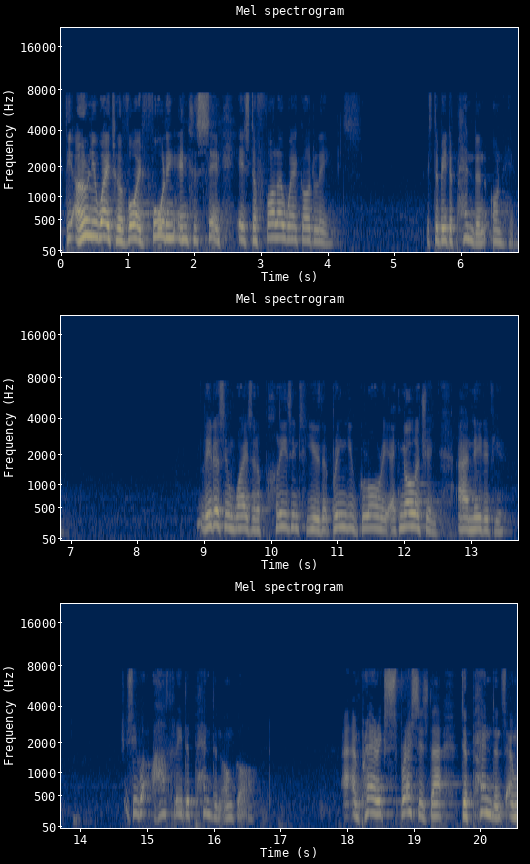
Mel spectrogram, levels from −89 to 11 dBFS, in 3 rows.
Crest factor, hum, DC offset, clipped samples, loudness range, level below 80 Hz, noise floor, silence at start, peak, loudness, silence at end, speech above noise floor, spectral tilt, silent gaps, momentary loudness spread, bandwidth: 22 dB; none; under 0.1%; under 0.1%; 10 LU; -72 dBFS; -73 dBFS; 0.1 s; -14 dBFS; -34 LUFS; 0 s; 39 dB; -6.5 dB/octave; none; 15 LU; 7.6 kHz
